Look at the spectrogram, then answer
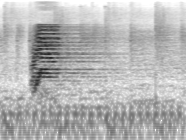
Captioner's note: alert sound effect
